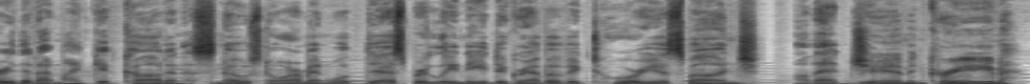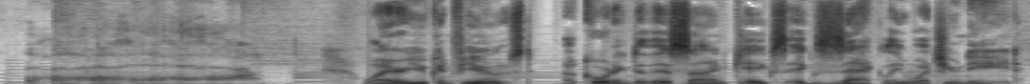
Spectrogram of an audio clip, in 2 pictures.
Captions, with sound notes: that I might get caught in a snowstorm and will desperately need to grab a Victoria sponge–all that jam and cream… [drooling noises]. Why are you confused, according to this sign cake’s exactly what you need!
